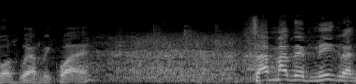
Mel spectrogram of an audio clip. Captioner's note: laughing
